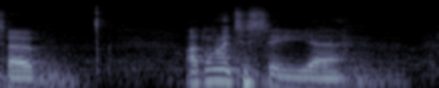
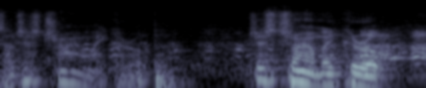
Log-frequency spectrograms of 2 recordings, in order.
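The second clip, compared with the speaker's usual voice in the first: sneaky thought; 5 dB quieter than usual. Retold or imitated. Man thinking sneakily.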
